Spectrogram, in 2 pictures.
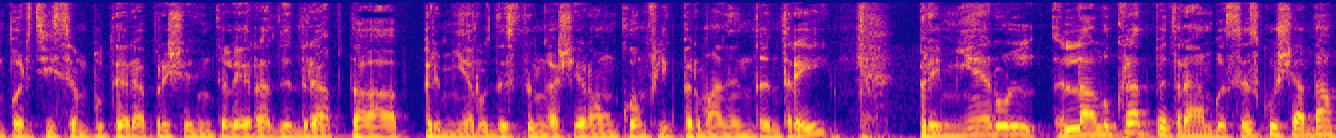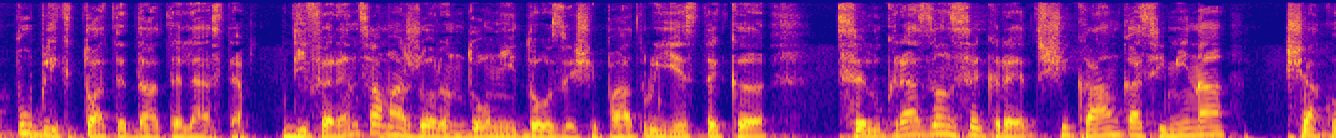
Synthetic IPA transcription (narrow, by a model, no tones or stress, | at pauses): ɨmpərt̪sise̞ɨnput̪e̞ɾeapɾe̞ʃe̞d̪int̪eleje̞ɾad̪e̞d̪ɾeapt̪apɾe̞mie̞ɾuld̪e̞st̪ɨŋɡaʃije̞ɾauŋko̞nflik̚t̪peɾmane̞nt̪ɨnt̪ɾejejpɾe̞mie̞ɾulalukɾat̪̚pe̞t̪ɾajanbəse̞skuʃiad̪at̪̚publikt̪oat̪e̞d̪at̪e̞le̞a̰st̪ea̰ | d̪ife̞ɾe̞nt̪samaʒo̞ɾəɨnd̪o̞omijd̪o̞wəze̞t͡ʃʃipat̪ɾuje̞st̪e̞kə | se̞lukɾeazəɨnse̞kɾe̞t̪ʃikəaŋkasiminaʃiak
